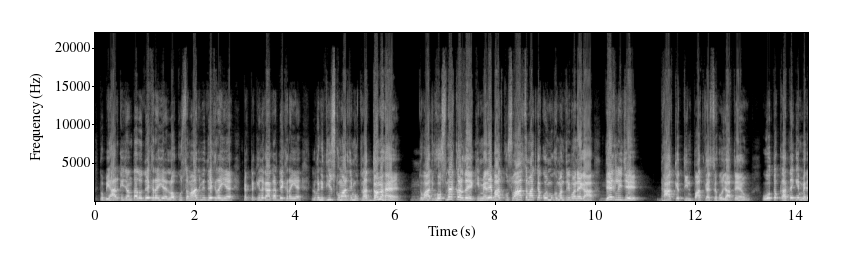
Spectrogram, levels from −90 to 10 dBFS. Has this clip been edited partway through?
yes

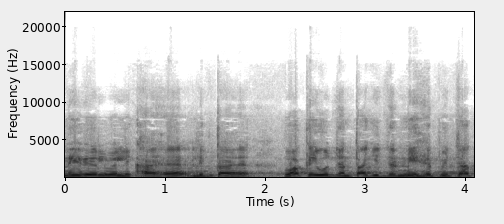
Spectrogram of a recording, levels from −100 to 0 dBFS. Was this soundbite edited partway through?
no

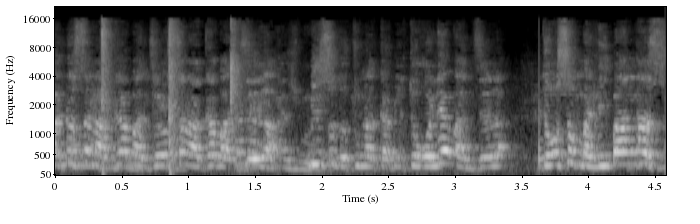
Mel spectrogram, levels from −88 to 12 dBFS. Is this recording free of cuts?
no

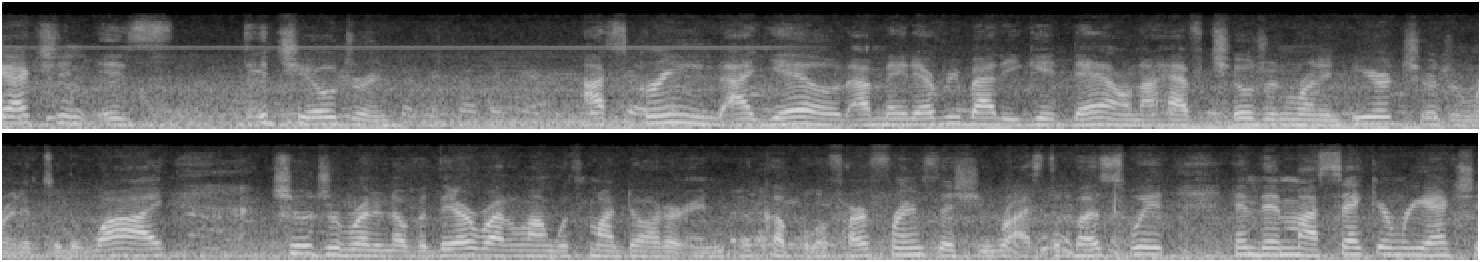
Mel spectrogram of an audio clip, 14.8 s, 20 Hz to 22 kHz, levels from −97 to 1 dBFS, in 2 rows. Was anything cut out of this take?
no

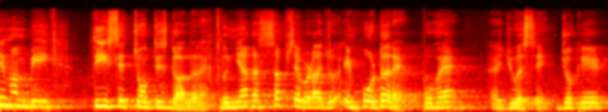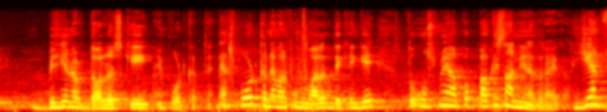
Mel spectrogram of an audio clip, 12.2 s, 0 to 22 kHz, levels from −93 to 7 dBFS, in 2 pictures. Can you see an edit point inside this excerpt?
yes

